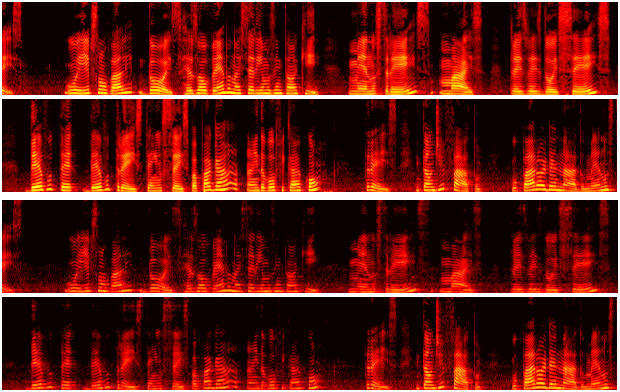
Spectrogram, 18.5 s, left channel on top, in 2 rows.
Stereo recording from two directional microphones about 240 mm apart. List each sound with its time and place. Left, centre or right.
0.9 s a woman's voice: left
14.7 s a woman's voice: left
